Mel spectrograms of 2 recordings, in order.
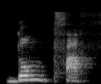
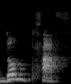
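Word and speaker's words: Dompfaff: por vezes também é conhecido pelo nome de Dom Pfaff. Dom Pfaff, como é que isto se escreve? D-O-M-P-F, F de Faro, A-F-F. Portanto, Dom Pfaff.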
